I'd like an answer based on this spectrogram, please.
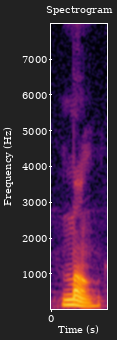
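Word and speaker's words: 梦: It's pronounced meng, and it means dream.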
